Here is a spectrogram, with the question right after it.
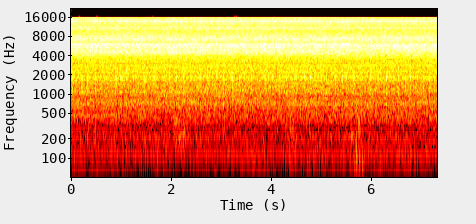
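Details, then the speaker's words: Dental suction unit running in a test rig with Micro-Smart firmware 20180223, a ball valve standing in for the spittoon valve: steady loud rushing hiss of airflow with constant motor drone, fairly constant flow. "as you can see the flow off into the pumps for me it's quite light but as you can see it's actually pulling very nicely the main waters on the inner side of the tube"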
